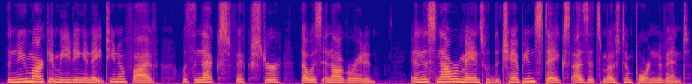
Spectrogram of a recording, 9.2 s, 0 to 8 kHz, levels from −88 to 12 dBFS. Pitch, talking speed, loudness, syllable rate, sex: 215 Hz, 175 wpm, -17 LUFS, 5.4 syllables/s, female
